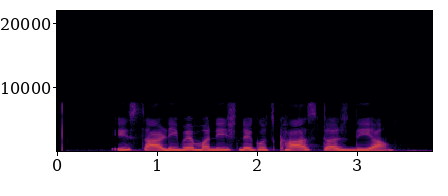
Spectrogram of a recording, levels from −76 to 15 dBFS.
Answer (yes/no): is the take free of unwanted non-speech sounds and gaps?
yes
